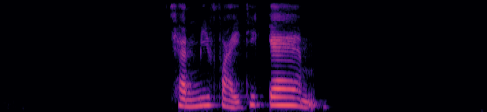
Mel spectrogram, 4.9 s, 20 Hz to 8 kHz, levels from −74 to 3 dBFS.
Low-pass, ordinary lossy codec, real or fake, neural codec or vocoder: 7.2 kHz; none; real; none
